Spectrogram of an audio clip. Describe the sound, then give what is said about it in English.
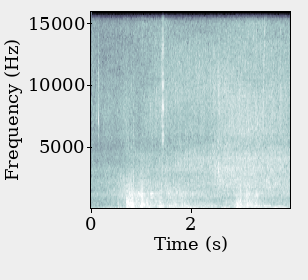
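A thunderstorm with steady rain hissing throughout and deep, rolling thunder rumbling in the background, swelling and fading over a few seconds. No voices. “You look up at the sky and see lightning dancing in the clouds.”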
